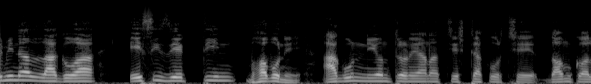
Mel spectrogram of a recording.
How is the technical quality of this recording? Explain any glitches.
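The recording has heavy codec damage throughout. For the whole clip the speech sounds breathy and grainy, which fits a 32 kbps, 10 ms-frame stream and is likely Bluetooth LC3 compression. The upper spectrum is replaced by noise fill, which shows on a spectrogram as speckled, structureless texture above the harmonics.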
